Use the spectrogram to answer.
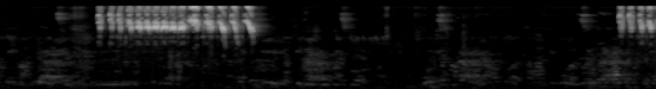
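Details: Bananaquit song played to excite and stimulate captive birds: a high, buzzy run of rapid repeated notes lasting about two seconds, with another burst starting at the end; faint low murmuring underneath.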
